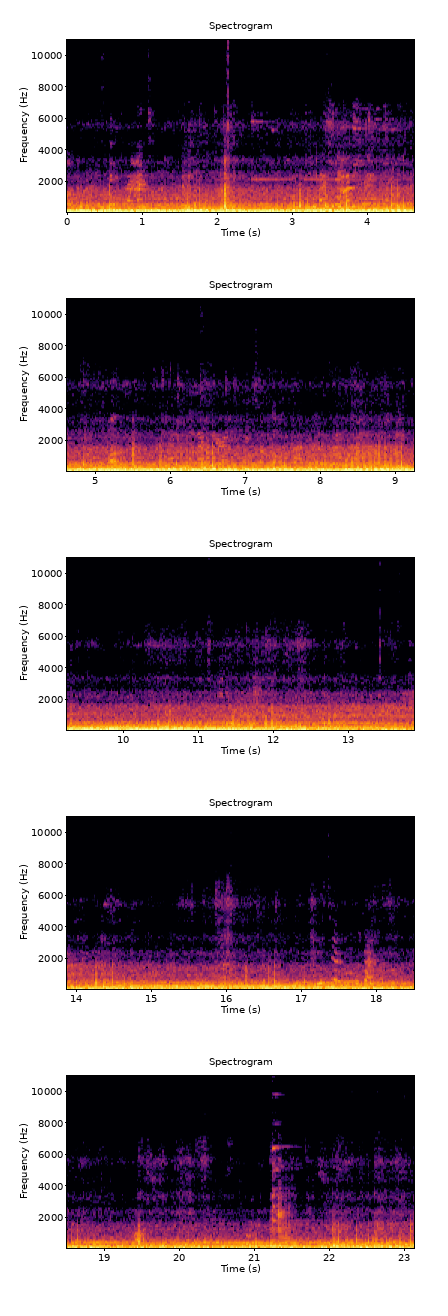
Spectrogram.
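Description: A bus engine rumbles low and steady, easing off partway through.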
